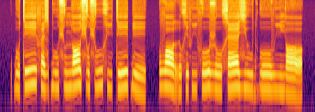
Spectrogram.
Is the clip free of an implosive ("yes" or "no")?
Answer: no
